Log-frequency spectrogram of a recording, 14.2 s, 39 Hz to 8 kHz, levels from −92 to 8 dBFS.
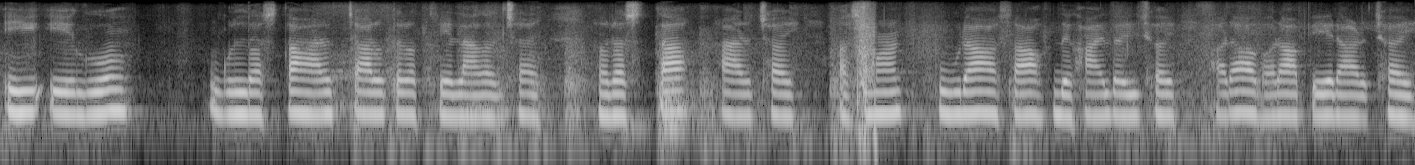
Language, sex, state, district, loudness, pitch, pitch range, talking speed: Magahi, female, Bihar, Samastipur, -18 LUFS, 200 Hz, 190-205 Hz, 95 wpm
